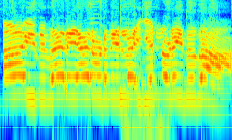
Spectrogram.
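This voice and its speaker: A man's voice: extremely high pitch, little pitch movement, normal speed. An actor voicing Jingu, a greedy boastful male thief in a dubbed cartoon, sing-song and whiny. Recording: music bed under voice.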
